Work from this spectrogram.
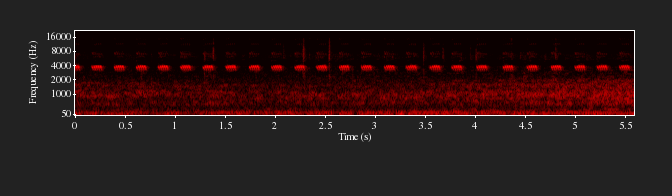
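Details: Cricket singing at night to find a mate, a love song of a courtship night toward dawn: crisp high chirps repeated evenly, roughly three to four per second, over a low rumbling background hum.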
